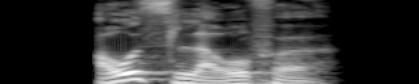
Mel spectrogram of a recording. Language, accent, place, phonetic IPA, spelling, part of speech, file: German, Germany, Berlin, [ˈaʊ̯sˌlaʊ̯fə], auslaufe, verb, De-auslaufe.ogg
- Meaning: inflection of auslaufen: 1. first-person singular dependent present 2. first/third-person singular dependent subjunctive I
